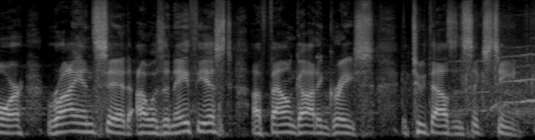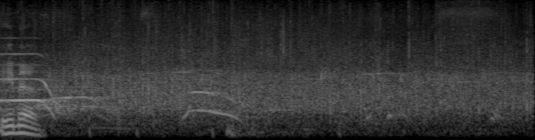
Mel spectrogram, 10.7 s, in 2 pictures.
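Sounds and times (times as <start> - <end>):
speech: 0.0 - 6.0
audience applause: 5.1 - 10.6.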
